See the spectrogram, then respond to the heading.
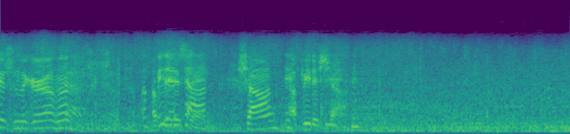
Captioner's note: bidding farewell in German; aircraft rumbling in distance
